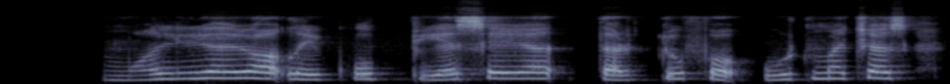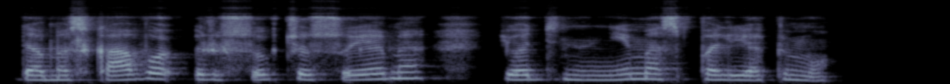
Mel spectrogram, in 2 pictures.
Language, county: Lithuanian, Vilnius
